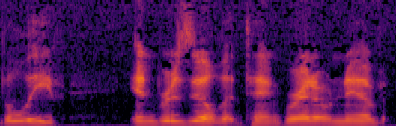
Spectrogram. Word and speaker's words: Neves: T-A-N-C-R-E-D-O, Tancredo Neve, N-E-V-E-S, the S is silent.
